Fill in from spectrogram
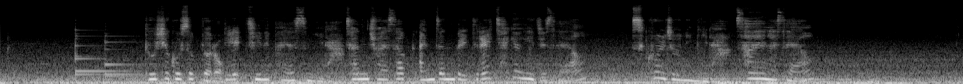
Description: The noise inside a car. There is no code.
